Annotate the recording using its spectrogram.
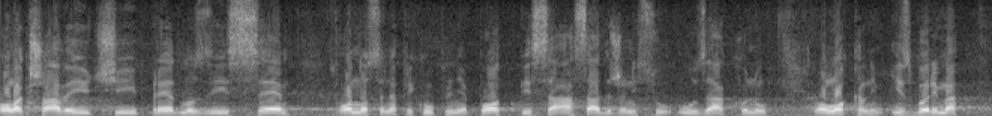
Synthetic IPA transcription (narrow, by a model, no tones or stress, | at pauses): olˠakʃaːʋajut͡ɕipɾeːd̪lˠo̞zise̞o̞d̪no̞se̞napɾikuːpʎaɲe̞po̞t̪̚pisaːsad̪r̩ʒanisuʔuzaːkʰo̞nu | olo̞kalˠnḭmizbo̞ɾima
